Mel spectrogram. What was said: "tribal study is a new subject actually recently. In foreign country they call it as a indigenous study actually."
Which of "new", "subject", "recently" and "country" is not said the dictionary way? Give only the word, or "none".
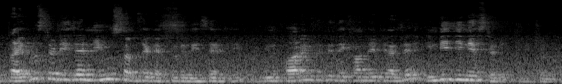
country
